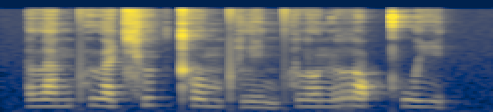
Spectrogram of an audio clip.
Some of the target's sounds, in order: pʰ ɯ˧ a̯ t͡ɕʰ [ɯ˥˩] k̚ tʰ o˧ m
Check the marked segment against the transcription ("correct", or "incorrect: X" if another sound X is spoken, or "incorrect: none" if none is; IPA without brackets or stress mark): correct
